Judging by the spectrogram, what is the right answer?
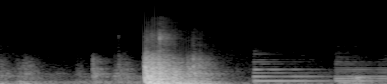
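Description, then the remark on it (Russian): A door is shut with a single loud slam that rings briefly before fading. Faint shuffling comes before it, and a steady low humming tone follows. “И дверь закрой.”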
